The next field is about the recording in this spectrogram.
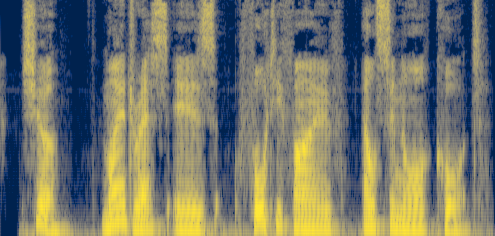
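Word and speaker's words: Elsinore: my address is 45 Elenor Court I'm sorry was that Elena could you spell that for me sure it's Elenor e l s i n o r e okay thanks and is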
